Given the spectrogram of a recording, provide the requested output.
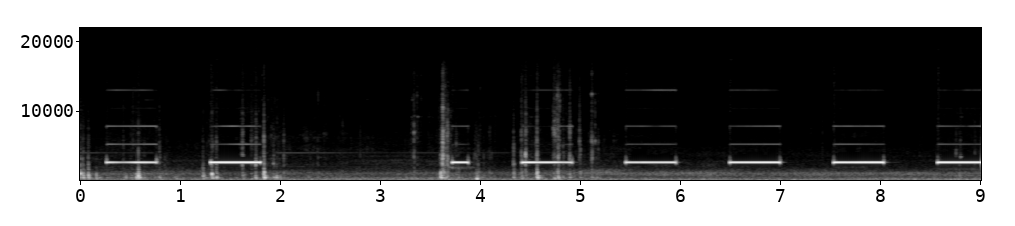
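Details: Salvage motorcycle with no key, previously laid down on its side: start button does nothing, and repeating high beeps sound about once a second, each around half a second long, until the safety message is cleared.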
